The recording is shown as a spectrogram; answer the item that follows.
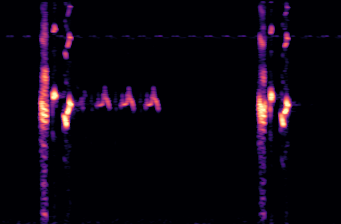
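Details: Wild sooty-headed bulbul answering: a sharp three-note chirped phrase followed by a soft run of low warbling notes, then the chirped phrase again two seconds later.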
